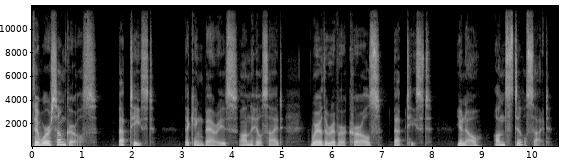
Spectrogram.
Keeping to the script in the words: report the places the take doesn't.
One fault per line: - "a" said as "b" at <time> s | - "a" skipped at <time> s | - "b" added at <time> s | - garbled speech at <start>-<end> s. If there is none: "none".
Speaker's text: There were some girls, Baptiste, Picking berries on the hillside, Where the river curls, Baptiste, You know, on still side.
none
